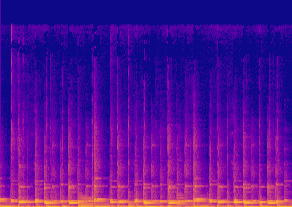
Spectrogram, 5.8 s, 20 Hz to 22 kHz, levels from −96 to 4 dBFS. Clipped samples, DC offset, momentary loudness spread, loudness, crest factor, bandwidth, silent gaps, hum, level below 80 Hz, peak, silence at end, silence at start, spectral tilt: under 0.1%; under 0.1%; 4 LU; -17 LUFS; 12 dB; 7.6 kHz; none; none; -16 dBFS; -2 dBFS; 0 s; 0 s; -8 dB/octave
